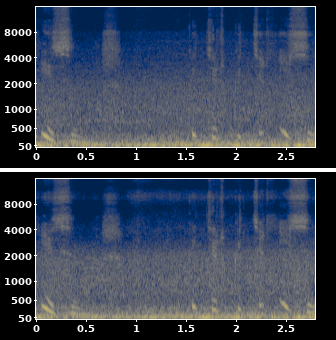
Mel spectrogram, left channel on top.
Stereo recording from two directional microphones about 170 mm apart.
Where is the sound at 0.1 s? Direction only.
10° left (ahead or behind).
